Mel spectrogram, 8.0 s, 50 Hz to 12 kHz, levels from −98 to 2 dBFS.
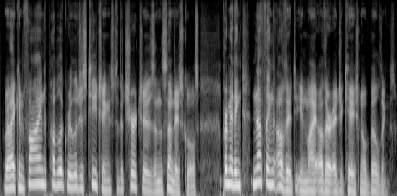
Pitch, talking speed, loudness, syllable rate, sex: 140 Hz, 165 wpm, -21 LUFS, 5.7 syllables/s, male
